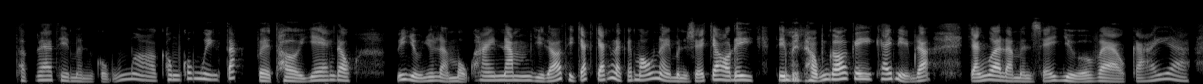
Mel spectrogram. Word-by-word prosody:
Thật 180 Hz, -, -10 dB
ra 200 Hz, +1 st, -1 dB
thì 190 Hz, -3 st, -7 dB
mình 145 Hz, -4 st, -10 dB
cũng, 205 Hz, -, -9 dB
ờ, 200 Hz, -7 st, -5 dB
không 220 Hz, -1 st, -4 dB
có 275 Hz, +6 st, -5 dB
nguyên 250 Hz, -5 st, -2 dB
tắc 290 Hz, -, 0 dB, 0.2 s
về 170 Hz, -2 st, +3 dB
thời 160 Hz, -5 st, 0 dB
gian 195 Hz, +4 st, -1 dB
đâu. 190 Hz, -3 st, +2 dB, 0.5 s
Ví 220 Hz, -, 0 dB
dụ 190 Hz, -8 st, +1 dB
như 165 Hz, +4 st, -3 dB
là 165 Hz, -5 st, -2 dB
1-2 190 Hz, +7 st, -2 dB
năm 195 Hz, -1 st, +1 dB
gì 160 Hz, -4 st, -3 dB
đó 170 Hz, -, +3 dB
thì 200 Hz, -, -3 dB
chắc -, -, 0 dB
chắn 210 Hz, +6 st, +3 dB
là 275 Hz, -, +3 dB
cái 190 Hz, -, -6 dB
món 220 Hz, +6 st, +2 dB
này 180 Hz, -11 st, +1 dB
mình 155 Hz, -2 st, -3 dB
sẽ 160 Hz, +4 st, 0 dB
cho 210 Hz, +2 st, +3 dB
đi, 200 Hz, 0 st, +3 dB, 0.3 s
thì 195 Hz, -, +8 dB
mình 210 Hz, -, 0 dB
hổng 190 Hz, +4 st, +3 dB
có 240 Hz, +3 st, +7 dB
cái 255 Hz, -2 st, +1 dB
khái 250 Hz, 0 st, +3 dB
niệm -, -, -1 dB
đó, -, -, +4 dB, 0.4 s
chẳng 165 Hz, +6 st, +3 dB
qua 205 Hz, -2 st, +7 dB
là 160 Hz, -4 st, +1 dB
mình 150 Hz, -2 st, -4 dB
sẽ 160 Hz, +6 st, -3 dB
dựa 145 Hz, -4 st, 0 dB
vào 150 Hz, -5 st, +1 dB
cái, 180 Hz, +11 st, -6 dB
à, 195 Hz, -8 st, -6 dB
195 Hz, 250 wpm, -24 LUFS, 160-215 Hz, 0.5 s, thì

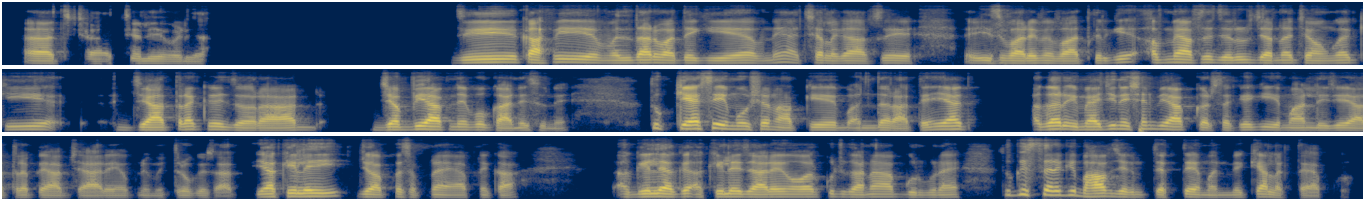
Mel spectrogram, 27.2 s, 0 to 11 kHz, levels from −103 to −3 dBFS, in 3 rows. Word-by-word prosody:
अच्छा, 115 Hz, -2 st, -2 dB
चलिए 115 Hz, -1 st, -8 dB
बढ़िया। 100 Hz, -2 st, -12 dB, 1.7 s
जी, 155 Hz, +4 st, +3 dB
काफ़ी 155 Hz, +1 st, +3 dB
मजेदार 140 Hz, +2 st, +2 dB
बातें 130 Hz, -1 st, 0 dB
की 125 Hz, 0 st, -6 dB
हैं 130 Hz, +1 st, 0 dB
हमने 130 Hz, +6 st, -8 dB
अच्छा 135 Hz, -3 st, -4 dB
लगा 120 Hz, -1 st, -2 dB
आपसे 125 Hz, +2 st, -5 dB
इ -, -, -16 dB
इस 125 Hz, 0 st, -5 dB
बारे 125 Hz, 0 st, +2 dB
में 125 Hz, -1 st, -6 dB
बात 115 Hz, -1 st, -1 dB
करके। 125 Hz, +6 st, -6 dB, 0.2 s
अब 145 Hz, -, 0 dB
मैं 155 Hz, 0 st, +2 dB
आपसे 150 Hz, +1 st, +1 dB
ज़रूर 140 Hz, +1 st, -3 dB
जानना 135 Hz, -1 st, -1 dB
चाहूँगा 130 Hz, 0 st, -4 dB
कि 155 Hz, +4 st, -5 dB, 0.6 s
यात्रा 130 Hz, +3 st, +4 dB
के 155 Hz, 0 st, -3 dB
दौरान 115 Hz, +1 st, -1 dB, 0.5 s
जब 145 Hz, +1 st, +4 dB
भी 165 Hz, -, +5 dB
आपने 150 Hz, -2 st, +6 dB
वो 140 Hz, -1 st, -5 dB
गाने 110 Hz, +2 st, +1 dB
सुने, 105 Hz, -3 st, -15 dB, 0.6 s
तो 215 Hz, -, -4 dB
कैसे 190 Hz, +3 st, +10 dB
इमोशन 165 Hz, -3 st, 0 dB
आपके 130 Hz, +2 st, -2 dB
अंदर 115 Hz, 0 st, -5 dB
आते 100 Hz, +5 st, -3 dB
हैं 145 Hz, -, -6 dB
या 160 Hz, +1 st, +4 dB, 0.5 s
अगर 170 Hz, +3 st, +5 dB
इमेजिनेशन 165 Hz, +4 st, +1 dB
भी 175 Hz, -, -4 dB
आप 145 Hz, -2 st, +4 dB
कर -, -, -1 dB
सकें, 130 Hz, +3 st, -6 dB
कि 140 Hz, -, -9 dB
ये 130 Hz, -, -4 dB
मान 120 Hz, 0 st, -3 dB
लीजिए 115 Hz, 0 st, -6 dB
यात्रा 110 Hz, 0 st, -3 dB
पे -, -, -4 dB
आप 100 Hz, -1 st, -4 dB
जा 95 Hz, -1 st, -3 dB
रहे 100 Hz, -, -8 dB
हैं, 100 Hz, -, -12 dB
अपने 105 Hz, +1 st, -20 dB
मित्रों 100 Hz, +2 st, -13 dB
के 100 Hz, 0 st, -14 dB
साथ -, -, -8 dB, 0.2 s
या 145 Hz, +1 st, +6 dB
अकेले 160 Hz, +2 st, +4 dB
ही, 160 Hz, +3 st, +1 dB
जो 135 Hz, -, +2 dB
आपका 125 Hz, +2 st, -3 dB
सपना 120 Hz, 0 st, -8 dB
है 110 Hz, -, -6 dB
आपने 110 Hz, 0 st, -11 dB
कहा। -, -, -6 dB, 0.7 s
अकेले 145 Hz, +3 st, +4 dB
अ, -, -, +7 dB, 0.2 s
अकेले 145 Hz, -1 st, +1 dB
जा 130 Hz, -2 st, +3 dB
रहे 135 Hz, +1 st, +2 dB
हो 130 Hz, -1 st, -2 dB
और 130 Hz, 0 st, +1 dB
कुछ 140 Hz, -2 st, -11 dB
गाना 130 Hz, +1 st, -2 dB
आप 135 Hz, -1 st, -3 dB
गुनगुनाएँ, 120 Hz, 0 st, -8 dB, 0.3 s
तो 225 Hz, -, -11 dB
किस 245 Hz, 0 st, -2 dB
तरह 220 Hz, -2 st, +5 dB
के 220 Hz, -, -2 dB
भाव 155 Hz, +1 st, +7 dB
जग 135 Hz, -4 st, -4 dB
जगते -, -, -3 dB
हैं 125 Hz, -, 0 dB
मन 110 Hz, 0 st, -10 dB
में 115 Hz, -, -10 dB
क्या -, -, 0 dB
लगता -, -, -9 dB
है -, -, -5 dB
आपको? -, -, -16 dB
130 Hz, 215 wpm, -25 LUFS, 120-150 Hz, 1.7 s, कैसे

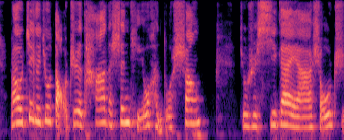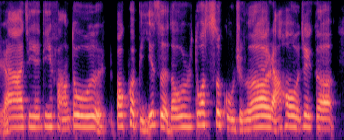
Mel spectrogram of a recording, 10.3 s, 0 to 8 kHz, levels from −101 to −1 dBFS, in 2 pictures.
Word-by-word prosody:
然 240 Hz, +3 st, +2 dB
后 270 Hz, -, +6 dB
这 320 Hz, +5 st, 0 dB
个 280 Hz, -2 st, +3 dB
就 290 Hz, +2 st, 0 dB
导 280 Hz, -, +2 dB
致 245 Hz, -1 st, 0 dB
他 260 Hz, +4 st, -1 dB
的 235 Hz, -3 st, -5 dB
身 265 Hz, +4 st, +3 dB
体 265 Hz, 0 st, -4 dB
有 205 Hz, +6 st, -1 dB
很 210 Hz, -, -6 dB
多 185 Hz, -, -8 dB
伤， 250 Hz, +5 st, 0 dB, 0.6 s
就 210 Hz, -, -3 dB
是 205 Hz, 0 st, -3 dB
膝 225 Hz, +3 st, -1 dB
盖 220 Hz, -3 st, +5 dB
啊、 185 Hz, 0 st, +1 dB
手 190 Hz, +1 st, 0 dB
指 215 Hz, -, -8 dB
啊， 185 Hz, +1 st, +1 dB
这 190 Hz, +1 st, -7 dB
些 185 Hz, -1 st, -2 dB
地 195 Hz, 0 st, -3 dB
方 170 Hz, -4 st, -6 dB
都 195 Hz, -2 st, +3 dB, 0.2 s
包 205 Hz, -, +2 dB
括 220 Hz, +3 st, -2 dB
鼻 205 Hz, -1 st, -2 dB
子 220 Hz, -2 st, +1 dB
都 185 Hz, +2 st, -1 dB
多 220 Hz, +3 st, 0 dB
次 225 Hz, +1 st, -1 dB
骨 180 Hz, -8 st, -4 dB
折。 170 Hz, +6 st, +3 dB
然 185 Hz, -, +2 dB
后 195 Hz, -4 st, +1 dB
这 190 Hz, +2 st, -2 dB
个， 175 Hz, -2 st, 0 dB
200 Hz, 240 characters per minute, -24 LUFS, 185-230 Hz, 0.6 s, 后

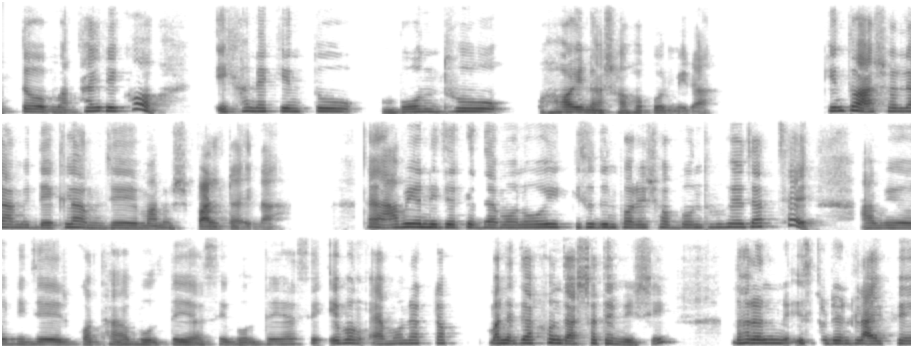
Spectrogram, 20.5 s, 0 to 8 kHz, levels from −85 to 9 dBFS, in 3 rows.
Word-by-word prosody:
তো 210 Hz, -, +2 dB, 0.2 s
"মাথায় 170 Hz, +10 st, -1 dB
রেখো 245 Hz, +10 st, +1 dB, 0.6 s
এখানে 230 Hz, +4 st, 0 dB
কিন্তু 220 Hz, 0 st, +1 dB, 0.6 s
বন্ধু 195 Hz, +3 st, 0 dB, 0.7 s
হয় 175 Hz, +1 st, +4 dB
না 150 Hz, -, +1 dB
সহকর্মীরা।" 145 Hz, 0 st, -5 dB, 0.9 s
কিন্তু 255 Hz, +2 st, +4 dB
আসলে 225 Hz, +3 st, 0 dB
আমি 210 Hz, 0 st, -4 dB
দেখলাম 210 Hz, +3 st, +1 dB, 0.2 s
যে 180 Hz, 0 st, 0 dB, 0.2 s
মানুষ 165 Hz, 0 st, -4 dB, 0.2 s
পাল্টায় 145 Hz, -1 st, +1 dB
না। -, -, -5 dB, 0.7 s
তাই -, -, +2 dB
আমিও 240 Hz, +2 st, +7 dB
নিজেকে 220 Hz, 0 st, +2 dB
যেমন 205 Hz, 0 st, -1 dB
ওই 225 Hz, +1 st, +5 dB, 0.2 s
কিছুদিন 225 Hz, -1 st, +2 dB
পরে 210 Hz, -1 st, +1 dB
সব 215 Hz, -1 st, -1 dB
বন্ধু 210 Hz, +1 st, -3 dB
হয়ে 245 Hz, 0 st, +3 dB
যাচ্ছে 265 Hz, +7 st, -2 dB, 0.6 s
আমিও 180 Hz, +1 st, -1 dB, 0.2 s
নিজের 165 Hz, 0 st, 0 dB
কথা 160 Hz, +1 st, -4 dB, 0.2 s
বলতেই 155 Hz, +1 st, -1 dB
আছি, 160 Hz, +2 st, -11 dB
বলতেই 160 Hz, +4 st, -5 dB
আছি 180 Hz, -1 st, -8 dB, 0.2 s
এবং 240 Hz, +2 st, +2 dB, 0.2 s
এমন 200 Hz, +4 st, -4 dB
একটা 225 Hz, +1 st, -4 dB, 0.4 s
মানে 225 Hz, +1 st, +6 dB
যখন 230 Hz, +2 st, +3 dB
যার 195 Hz, -1 st, +3 dB
সাথে 225 Hz, -1 st, +1 dB
মিশি 150 Hz, -, -3 dB, 0.6 s
ধরেন 240 Hz, 0 st, +6 dB, 0.3 s
student 220 Hz, -2 st, -1 dB
life 195 Hz, 0 st, +3 dB
210 Hz, 135 wpm, -23 LUFS, 170-230 Hz, 0.9 s, আমিও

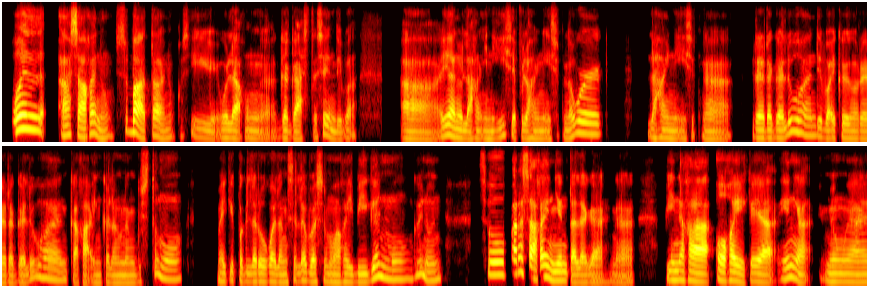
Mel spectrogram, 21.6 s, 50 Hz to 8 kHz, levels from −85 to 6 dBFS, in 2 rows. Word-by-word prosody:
Well, 250 Hz, +1 st, +7 dB, 0.2 s
ah, 155 Hz, +2 st, +2 dB
sa'kin 155 Hz, +3 st, +6 dB
'no. 120 Hz, -1 st, -5 dB
Sa 225 Hz, -, -8 dB
bata 195 Hz, -7 st, +6 dB
'no, 125 Hz, -, -13 dB
kasi 125 Hz, -6 st, -9 dB
wala 120 Hz, -1 st, +1 dB
akong 115 Hz, -1 st, -7 dB
ah, -, -, -10 dB
gagastusin -, -, -2 dB
'di 105 Hz, -, -6 dB
ba, -, -, -6 dB, 0.6 s
ah, 110 Hz, -2 st, -2 dB
ayan, 150 Hz, -2 st, +3 dB
wala 110 Hz, -, 0 dB
kang 115 Hz, -, -6 dB
iniisip, 115 Hz, +9 st, -6 dB
wala 115 Hz, 0 st, -2 dB
kang 110 Hz, -, -6 dB
iniisip 110 Hz, -1 st, -8 dB
na 125 Hz, -, -3 dB
work, 180 Hz, -3 st, +1 dB, 0.6 s
wala -, -, -3 dB
kang 120 Hz, -, -3 dB
iniisip 110 Hz, -2 st, -10 dB
na, 110 Hz, +7 st, -5 dB, 0.2 s
reregaluhan, 130 Hz, -, 0 dB
'di 140 Hz, -, -4 dB
ba, -, -, -1 dB
ikaw 120 Hz, -, -5 dB
'yong 115 Hz, 0 st, -4 dB
reregaluhan, 110 Hz, -, -3 dB
kakain 110 Hz, +8 st, -3 dB
ka 115 Hz, -, -6 dB
lang 110 Hz, 0 st, -5 dB
ng 110 Hz, 0 st, -6 dB
gusto 120 Hz, -, -7 dB
mo, 165 Hz, -8 st, -3 dB, 0.6 s
makikipaglaro 125 Hz, 0 st, -3 dB
ka 125 Hz, +1 st, 0 dB
lang 120 Hz, 0 st, -3 dB
sa -, -, -6 dB
labas, 125 Hz, 0 st, -1 dB
sa 125 Hz, -, -8 dB
mga 115 Hz, -, -2 dB
kaibigan 120 Hz, -, -2 dB
mo, 155 Hz, 0 st, -5 dB
gano'n. 165 Hz, -8 st, -6 dB, 0.4 s
So, 230 Hz, -1 st, +2 dB
para 245 Hz, 0 st, +6 dB
sa'kin 195 Hz, -, +5 dB
'yon 140 Hz, -, +2 dB
talaga, 115 Hz, 0 st, +1 dB
na -, -, -6 dB, 0.3 s
pinaka-okey 140 Hz, -2 st, +5 dB
kaya 125 Hz, +1 st, +3 dB
'yon 170 Hz, +4 st, -1 dB
nga, 115 Hz, -1 st, +2 dB, 0.2 s
'yong 125 Hz, -1 st, -3 dB
mga, 120 Hz, -1 st, 0 dB
125 Hz, 170 wpm, -22 LUFS, 115-165 Hz, 0.6 s, Well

